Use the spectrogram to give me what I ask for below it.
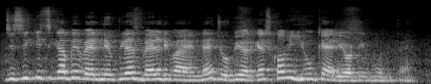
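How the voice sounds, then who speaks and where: A woman's voice: a little high, fairly quick. Woman teaching biology in an echoey room. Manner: explains step by step, often checks with "ठीक है"; has students repeat terms after her. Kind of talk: bilingual classroom lecture. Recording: echoey room with faint background noise.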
